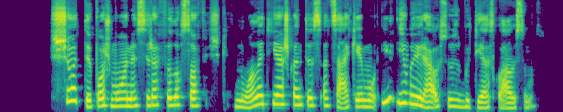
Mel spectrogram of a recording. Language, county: Lithuanian, Vilnius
